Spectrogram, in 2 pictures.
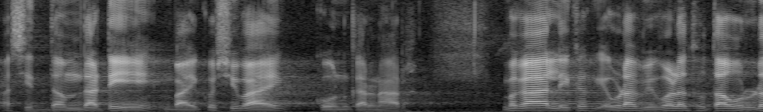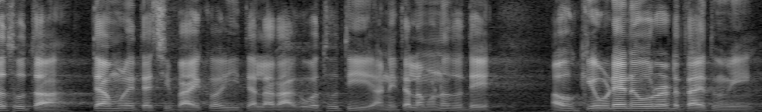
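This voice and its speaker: A man's voice: medium pitch, fairly even intonation, normal speed, bright, forceful tone, long reverb tail. A man teaching a prose lesson, explaining each line emphatically and repeating himself as he paraphrases.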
